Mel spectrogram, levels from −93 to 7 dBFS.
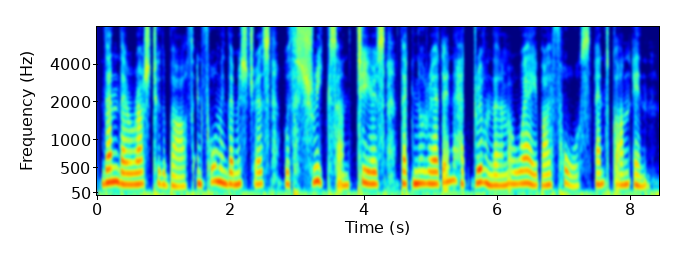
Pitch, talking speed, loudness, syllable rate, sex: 205 Hz, 170 wpm, -19 LUFS, 4.3 syllables/s, female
